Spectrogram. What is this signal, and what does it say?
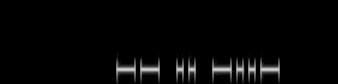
Morse code, heard as a keyed tone, about 20 wpm, 700 Hz. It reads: MIX
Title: Build A Word - 1 Letter At A Time - 3-Letter Words - 20wpm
